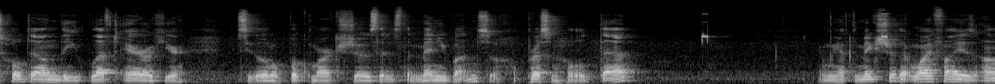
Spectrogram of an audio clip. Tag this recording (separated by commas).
Speech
